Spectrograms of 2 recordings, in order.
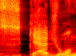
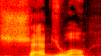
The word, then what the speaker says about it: schedule: In this case, I do agree with them because it's not a silent C. It's schedule, not schedule. And so the C in there. It's not silent.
